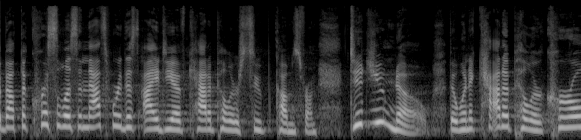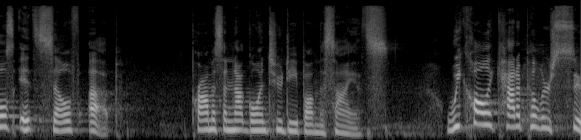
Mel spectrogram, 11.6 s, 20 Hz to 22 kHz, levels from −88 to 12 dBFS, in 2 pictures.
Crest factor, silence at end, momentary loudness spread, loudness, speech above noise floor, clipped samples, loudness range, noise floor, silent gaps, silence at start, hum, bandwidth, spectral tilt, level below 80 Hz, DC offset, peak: 18 dB; 0 s; 12 LU; -24 LUFS; 38 dB; under 0.1%; 5 LU; -62 dBFS; none; 0 s; none; 19 kHz; -4 dB/octave; -78 dBFS; under 0.1%; -8 dBFS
